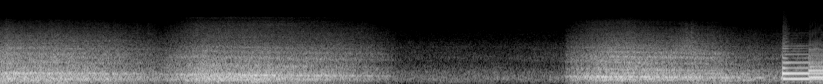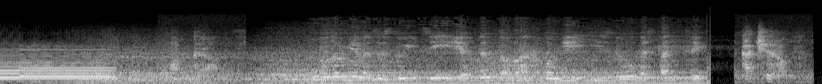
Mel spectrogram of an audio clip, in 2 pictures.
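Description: A metro train rumbles along the rails through a tunnel.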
